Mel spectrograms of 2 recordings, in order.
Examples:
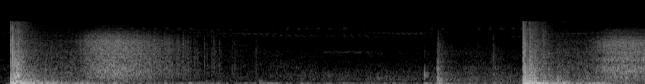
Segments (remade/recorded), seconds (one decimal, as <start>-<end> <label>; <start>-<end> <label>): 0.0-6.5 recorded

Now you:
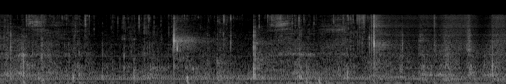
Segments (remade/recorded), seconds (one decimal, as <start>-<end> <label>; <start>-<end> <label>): 0.0-3.7 recorded; 3.7-5.1 remade

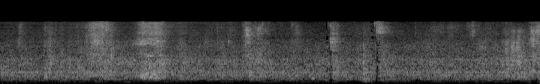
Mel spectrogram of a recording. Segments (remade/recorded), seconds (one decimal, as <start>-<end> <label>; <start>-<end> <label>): 0.0-2.5 remade; 2.5-5.4 recorded

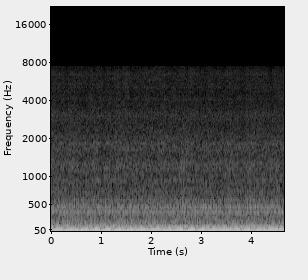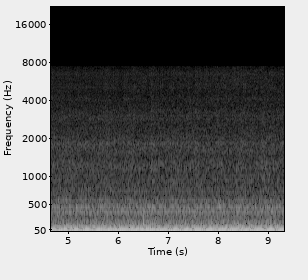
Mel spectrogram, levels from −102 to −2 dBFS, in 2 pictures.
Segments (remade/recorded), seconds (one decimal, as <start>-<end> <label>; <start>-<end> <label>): 0.0-3.7 recorded; 3.7-6.4 remade; 6.4-9.3 recorded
